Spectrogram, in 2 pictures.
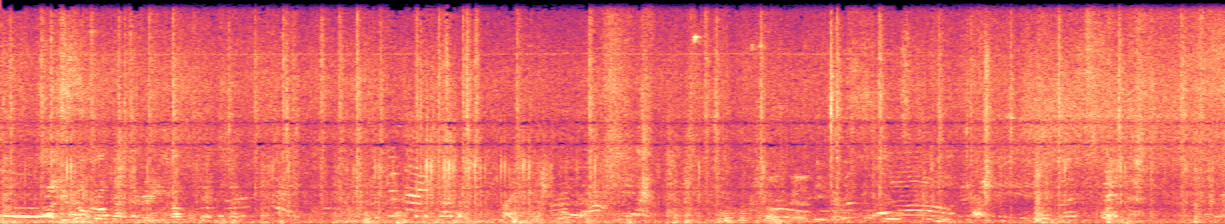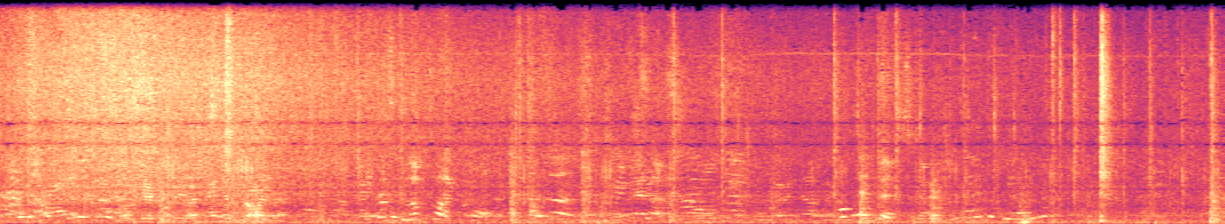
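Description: Wheels clatter over rail joints.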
